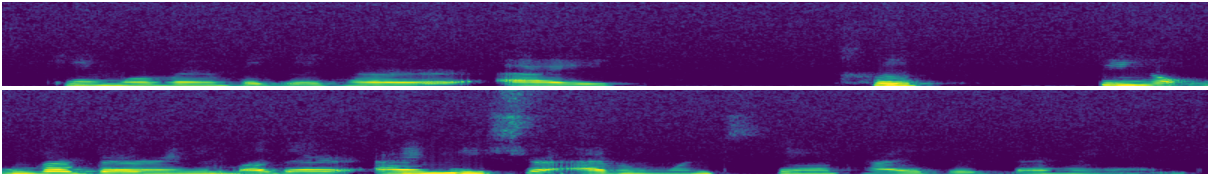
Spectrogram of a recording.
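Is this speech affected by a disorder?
Yes: cerebral palsy; affects walking.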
